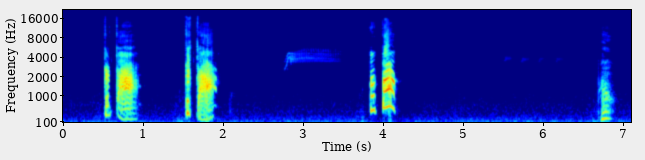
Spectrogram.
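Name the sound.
person imitating bird calls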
